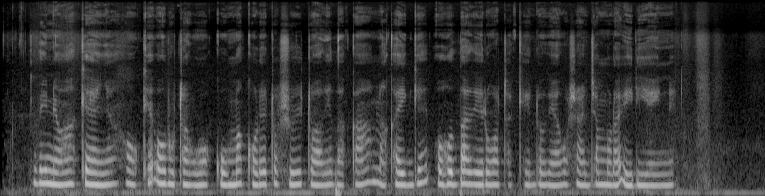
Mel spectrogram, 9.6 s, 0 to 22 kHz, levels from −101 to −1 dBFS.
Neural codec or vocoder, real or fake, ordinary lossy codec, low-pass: none; real; none; none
